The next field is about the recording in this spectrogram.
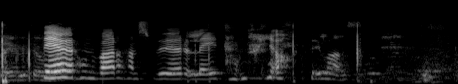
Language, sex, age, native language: Icelandic, female, 18-19, Icelandic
